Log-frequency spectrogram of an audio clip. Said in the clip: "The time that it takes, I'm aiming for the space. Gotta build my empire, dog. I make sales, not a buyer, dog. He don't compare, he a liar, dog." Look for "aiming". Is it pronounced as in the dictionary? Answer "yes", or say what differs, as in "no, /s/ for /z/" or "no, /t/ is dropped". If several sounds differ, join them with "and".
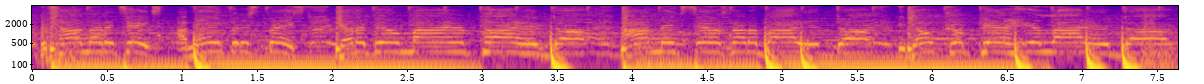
no, /m/ is dropped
